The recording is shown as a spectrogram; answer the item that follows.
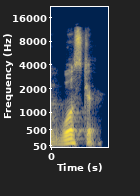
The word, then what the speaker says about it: Worcester: It'd be like saying Leicester, which I just think, you know, that's people learn, like, you know, Worcester. Worcester has about 50 silent letters in it.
